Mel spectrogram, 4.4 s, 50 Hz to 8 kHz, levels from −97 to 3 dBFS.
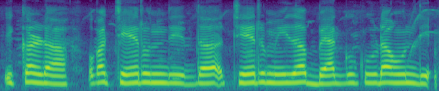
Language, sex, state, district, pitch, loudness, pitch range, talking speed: Telugu, female, Andhra Pradesh, Sri Satya Sai, 245 Hz, -14 LUFS, 230-250 Hz, 135 wpm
